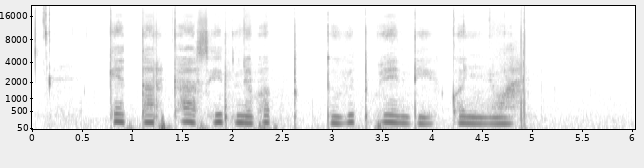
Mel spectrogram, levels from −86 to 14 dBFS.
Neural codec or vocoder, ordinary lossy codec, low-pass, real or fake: codec, 44.1 kHz, 7.8 kbps, Pupu-Codec; none; none; fake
